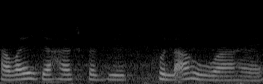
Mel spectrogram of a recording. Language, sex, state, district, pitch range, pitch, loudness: Hindi, female, Uttar Pradesh, Budaun, 205-230 Hz, 220 Hz, -37 LUFS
